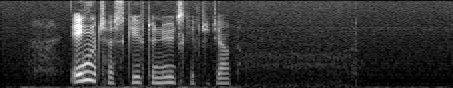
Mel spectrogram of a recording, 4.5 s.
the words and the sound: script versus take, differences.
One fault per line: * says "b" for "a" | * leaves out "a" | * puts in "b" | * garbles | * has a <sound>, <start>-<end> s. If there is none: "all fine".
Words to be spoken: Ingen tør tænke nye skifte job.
all fine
